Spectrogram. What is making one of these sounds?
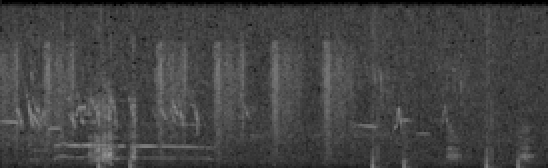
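Footsteps tap along a path.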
